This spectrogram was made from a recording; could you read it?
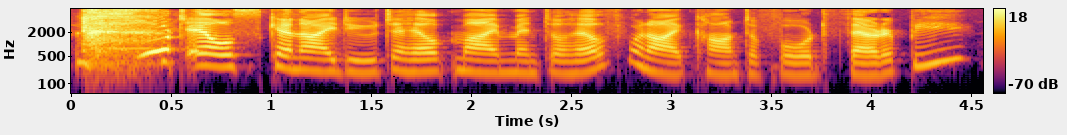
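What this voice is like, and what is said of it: Bad old-fashioned British accent. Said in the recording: “read it in a British accent ... it in a very old-fashioned, very bad accent”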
